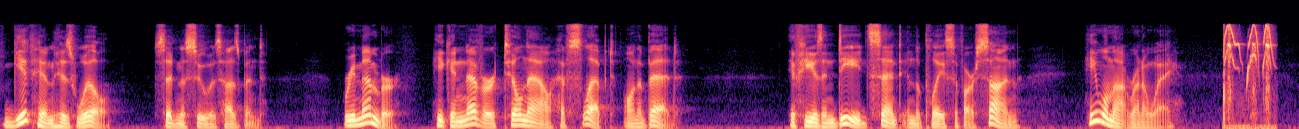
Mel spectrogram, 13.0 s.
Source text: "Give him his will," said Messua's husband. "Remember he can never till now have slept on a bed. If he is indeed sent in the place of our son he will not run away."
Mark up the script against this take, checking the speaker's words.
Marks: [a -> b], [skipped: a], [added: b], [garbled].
"Give him his will," said Messua's husband. "Remember he can never till now have slept on a bed. If he is indeed sent in the place of our son he will not run away."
